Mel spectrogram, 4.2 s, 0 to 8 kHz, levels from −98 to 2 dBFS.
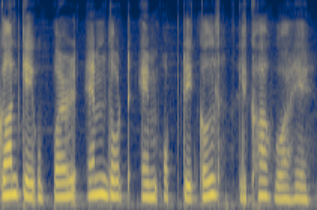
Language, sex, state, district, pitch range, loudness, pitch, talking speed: Hindi, female, Arunachal Pradesh, Papum Pare, 185-220 Hz, -17 LUFS, 200 Hz, 140 wpm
